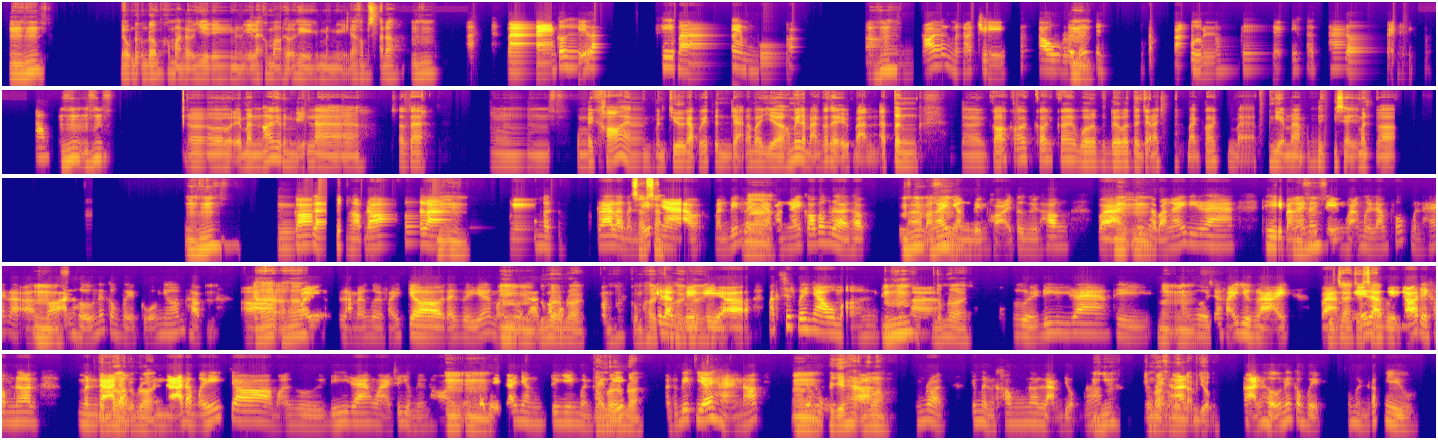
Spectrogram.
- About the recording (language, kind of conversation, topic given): Vietnamese, unstructured, Bạn nghĩ sao về việc mọi người sử dụng điện thoại trong giờ làm việc?
- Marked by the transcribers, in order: distorted speech; unintelligible speech; tapping; static; other background noise; unintelligible speech; other noise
